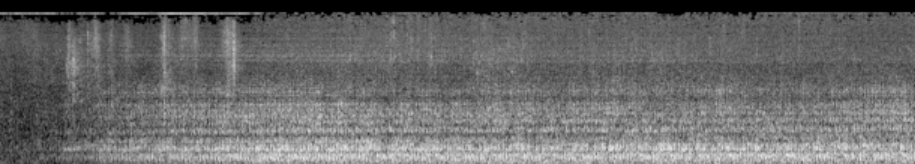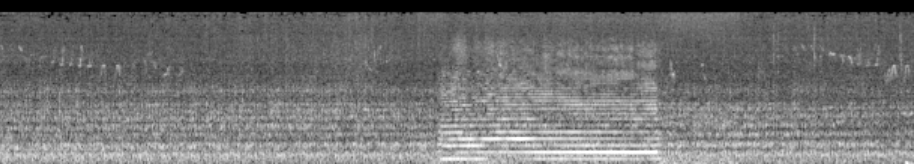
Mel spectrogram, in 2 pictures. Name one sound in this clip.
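A ship's engine rumbles steadily nearby.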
